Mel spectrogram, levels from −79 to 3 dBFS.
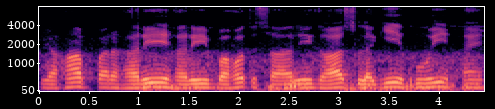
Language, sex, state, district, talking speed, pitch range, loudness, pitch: Hindi, male, Uttar Pradesh, Lucknow, 135 wpm, 130-150 Hz, -16 LUFS, 140 Hz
